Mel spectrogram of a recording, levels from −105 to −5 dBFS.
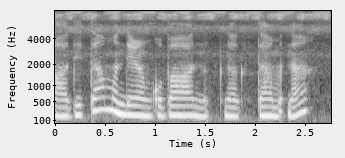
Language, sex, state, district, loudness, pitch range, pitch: Garo, female, Meghalaya, South Garo Hills, -14 LUFS, 185-205 Hz, 195 Hz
